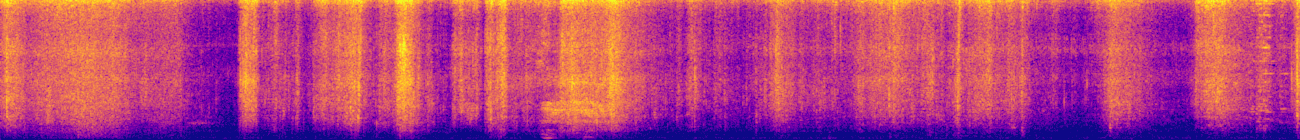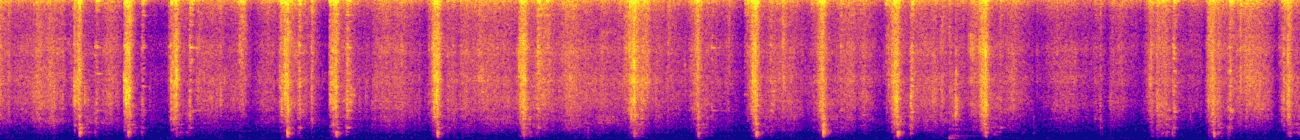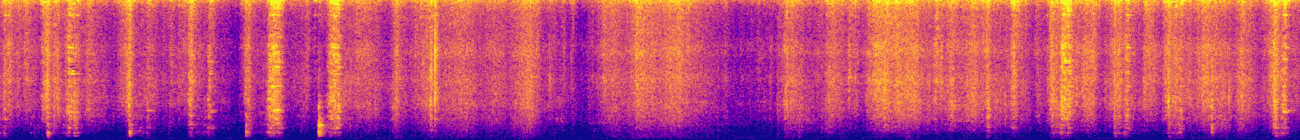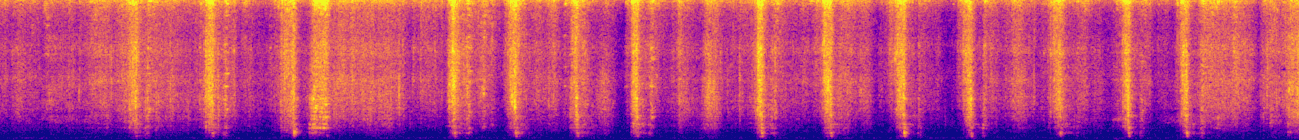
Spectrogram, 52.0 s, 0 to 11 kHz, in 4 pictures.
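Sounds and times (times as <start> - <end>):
blade chopping greens: 12.9 - 15.0, 15.7 - 18.6, 19.2 - 23.2, 24.0 - 29.6, 34.9 - 51.9.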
